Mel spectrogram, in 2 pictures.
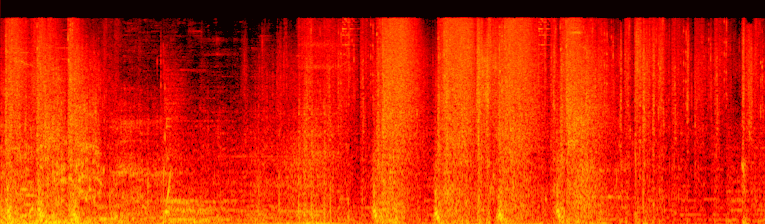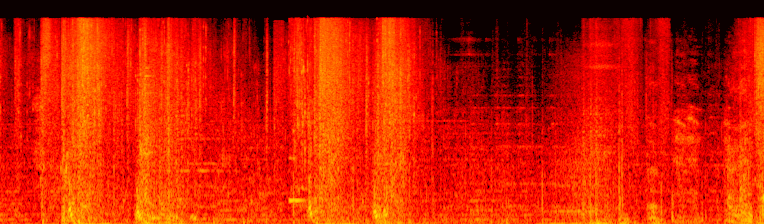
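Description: Game music plays with a deep, rolling beat.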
